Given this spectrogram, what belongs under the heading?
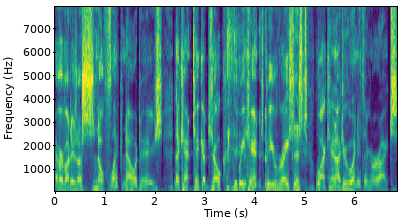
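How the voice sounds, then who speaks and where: A man's put-on character voice, fairly low in pitch with very wide pitch swings, very even loudness and a moderate pace. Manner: grumpy, complaining.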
